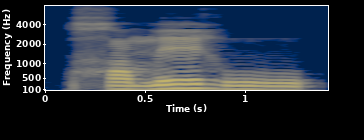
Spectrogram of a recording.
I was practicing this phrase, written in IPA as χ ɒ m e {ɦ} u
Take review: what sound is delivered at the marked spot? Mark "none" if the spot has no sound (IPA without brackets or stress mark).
ɦ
